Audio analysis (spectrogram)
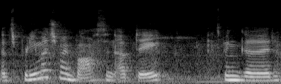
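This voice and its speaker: With an American accent, a woman speaks at a fairly slow pace amid noticeable background noise and audible room echo. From South Florida. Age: 20s. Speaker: vlogger and grad student. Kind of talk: casual vlog monologue.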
